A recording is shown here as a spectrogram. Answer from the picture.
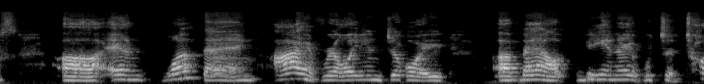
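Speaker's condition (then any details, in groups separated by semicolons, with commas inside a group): Brain injury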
